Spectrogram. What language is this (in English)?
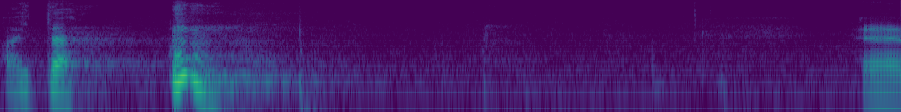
Estonian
